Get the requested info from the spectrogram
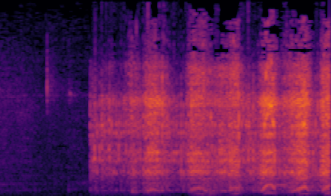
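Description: Scratchy rubbing and scraping handling noise against the foam model plane, starting just under a second in and going on irregularly.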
